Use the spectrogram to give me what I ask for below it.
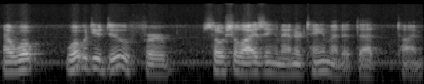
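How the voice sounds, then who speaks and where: A man's voice: medium pitch, lively intonation, a little fast, gravelly, bright, forceful tone, slight background noise, low-quality recording. A man interviewing someone in a conversational style.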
